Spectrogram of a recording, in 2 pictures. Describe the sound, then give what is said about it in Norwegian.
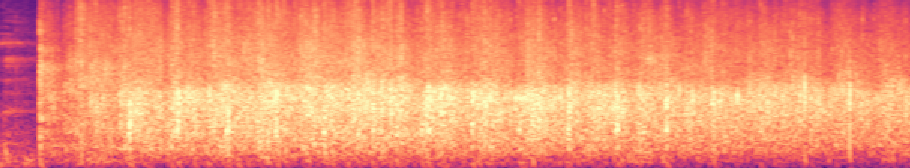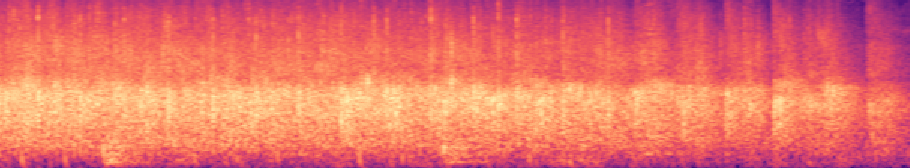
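An audience claps steadily for about twelve seconds for two speakers, Stein Førde and Ole Jakob Madsen, a dense, even wash of many hands that holds strong before gradually thinning and fading toward the end. No one speaks over it. “Gi dem en applaus.”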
